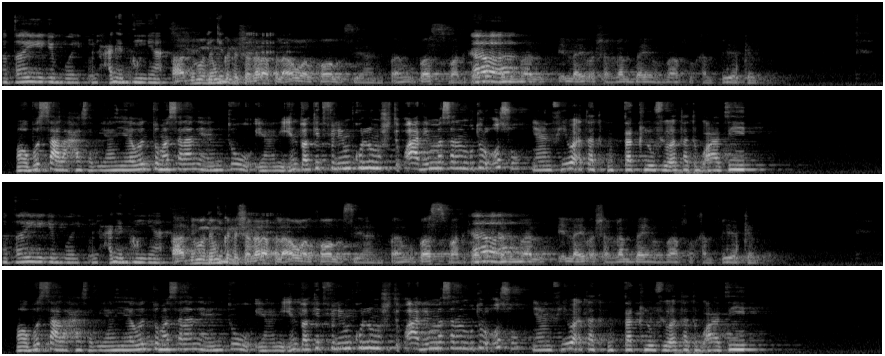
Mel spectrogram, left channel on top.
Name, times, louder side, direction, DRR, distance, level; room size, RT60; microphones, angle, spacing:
voice 1, 0.0-1.6 2.2-2.5 4.7-5.2 8.9-16.2, left 2 dB, 35° left, 8 dB, 1.6 m, -26 dB
voice 2, 1.7-7.6, right 2 dB, 60° right, 6 dB, 2.3 m, -29 dB
29.5 x 16.5 x 9.7 m, 0.96 s
head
